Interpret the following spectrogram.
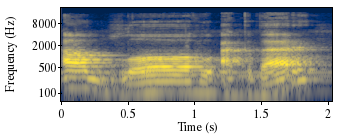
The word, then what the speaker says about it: Allahu akbar: diganti dengan yang lainnya jadi bacanya Allahu akbar lafal Allahnya kita baca panjang kemudian lafal Akbarnya kita baca pendek yang terpenting untuk diingat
